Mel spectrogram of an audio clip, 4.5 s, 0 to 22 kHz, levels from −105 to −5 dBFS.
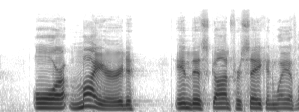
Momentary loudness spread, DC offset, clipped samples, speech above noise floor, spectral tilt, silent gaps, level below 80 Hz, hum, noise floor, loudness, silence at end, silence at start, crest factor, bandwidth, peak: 9 LU; under 0.1%; under 0.1%; 51 dB; -8.5 dB/octave; none; -72 dBFS; none; -79 dBFS; -29 LUFS; 0 s; 0.5 s; 16 dB; 11 kHz; -14 dBFS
